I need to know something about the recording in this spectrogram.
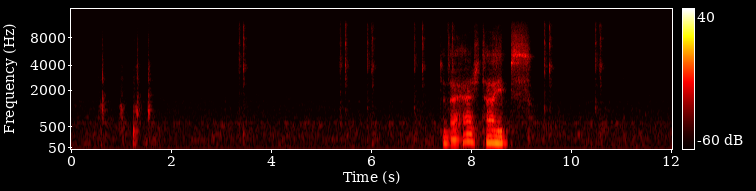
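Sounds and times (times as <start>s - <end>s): computer mouse clicking: 3.3s - 3.6s, 5.3s - 6.2s, 6.8s - 7.8s, 9.4s - 9.7s, 10.4s - 10.8s.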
